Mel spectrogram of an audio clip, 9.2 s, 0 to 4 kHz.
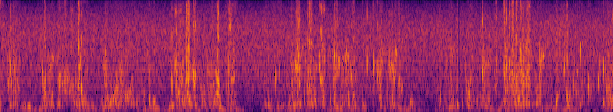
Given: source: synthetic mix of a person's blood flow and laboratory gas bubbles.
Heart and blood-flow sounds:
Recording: Doppler ultrasound of blood flow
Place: precordium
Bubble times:
0.00-0.32 s: bubbles
0.59-1.33 s: bubbles
1.50-2.37 s: bubbles
2.53-3.56 s: bubbles
3.93-4.22 s: bubbles
4.27-5.37 s: bubbles
5.43-6.04 s: bubbles
6.49-7.48 s: bubbles
7.54-8.19 s: bubbles
8.23-8.88 s: bubbles
8.93-9.21 s: bubbles
From the record:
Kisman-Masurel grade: 444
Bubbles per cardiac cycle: continuous sound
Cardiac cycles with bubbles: 100%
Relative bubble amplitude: maximal (0.775 to 0.999)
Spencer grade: 4 (maximum detectable bubble signal sounding continuously throughout systole and diastole of every cardiac period, and overriding the amplitude of the normal cardiac signals)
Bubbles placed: anywhere in the cardiac cycle

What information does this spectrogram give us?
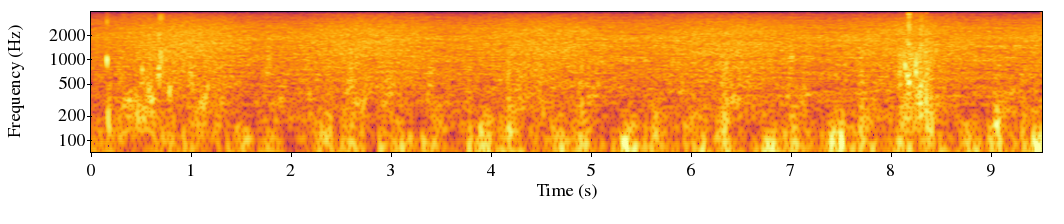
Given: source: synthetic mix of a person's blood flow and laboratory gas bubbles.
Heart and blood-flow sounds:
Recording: Doppler ultrasound of blood flow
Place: precordium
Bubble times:
0.12-0.23 s: bubbles
0.29-0.72 s: bubbles
0.76-0.82 s: bubbles
8.05-8.46 s: bubbles
From the record:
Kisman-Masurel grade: 212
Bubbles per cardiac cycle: several, 3 to 8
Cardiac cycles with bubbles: 1 to 10%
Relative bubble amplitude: moderate (0.250 to 0.450)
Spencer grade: 1 (occasional bubble signal discernible with the cardiac motion signal, with majority of cardiac periods free of bubbles)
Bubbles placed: anywhere in the cardiac cycle

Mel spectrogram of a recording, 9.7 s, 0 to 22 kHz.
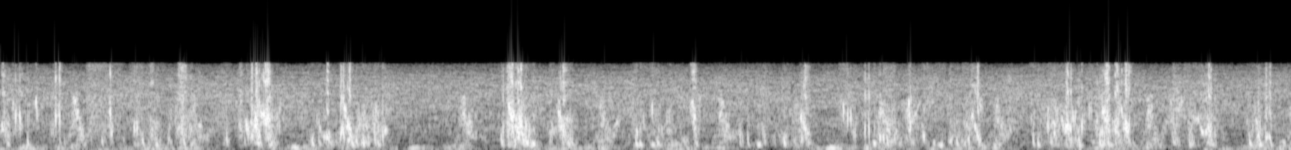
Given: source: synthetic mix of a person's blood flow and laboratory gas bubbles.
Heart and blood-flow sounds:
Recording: Doppler ultrasound of blood flow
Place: precordium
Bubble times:
0.00-0.33 s: bubbles
0.36-0.52 s: bubbles
0.64-0.92 s: bubbles
0.96-1.46 s: bubbles
1.65-2.13 s: bubbles
2.29-2.93 s: bubbles
3.73-4.34 s: bubbles
4.73-5.27 s: bubbles
5.50-6.13 s: bubbles
6.29-7.41 s: bubbles
7.70-8.53 s: bubbles
8.75-9.15 s: bubbles
9.33-9.67 s: bubbles
From the record:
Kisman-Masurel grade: 444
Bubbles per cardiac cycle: continuous sound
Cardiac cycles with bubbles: 100%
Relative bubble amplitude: maximal (0.775 to 0.999)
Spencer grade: 4 (maximum detectable bubble signal sounding continuously throughout systole and diastole of every cardiac period, and overriding the amplitude of the normal cardiac signals)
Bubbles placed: only in the low amplitude regions of the cardiac cycle

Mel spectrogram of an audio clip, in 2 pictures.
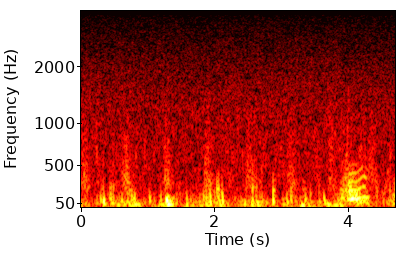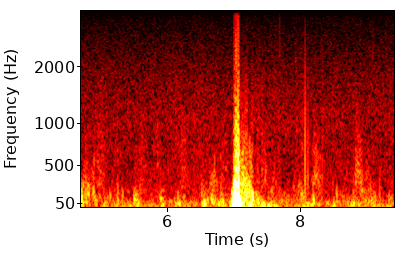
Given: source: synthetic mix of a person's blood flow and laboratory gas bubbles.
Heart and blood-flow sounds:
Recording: Doppler ultrasound of blood flow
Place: subclavian vein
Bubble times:
no bubbles
From the record:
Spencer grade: 0 (complete lack of bubble signals)

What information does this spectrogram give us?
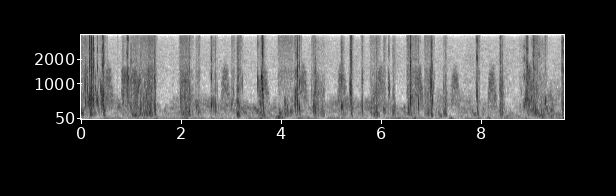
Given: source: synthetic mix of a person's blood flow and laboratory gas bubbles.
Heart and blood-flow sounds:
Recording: Doppler ultrasound of blood flow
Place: subclavian vein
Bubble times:
0.00-0.52 s: bubbles
0.79-1.52 s: bubbles
1.96-2.38 s: bubbles
2.56-2.73 s: bubbles
2.99-3.24 s: bubbles
3.52-3.71 s: bubbles
3.92-4.40 s: bubbles
4.59-4.88 s: bubbles
5.16-5.27 s: bubbles
5.35-5.45 s: bubbles
5.58-5.67 s: bubbles
5.76-5.98 s: bubbles
6.02-6.10 s: bubbles
6.12-6.18 s: bubbles
6.21-6.29 s: bubbles
6.50-6.81 s: bubbles
6.85-7.06 s: bubbles
7.22-7.33 s: bubbles
7.88-7.97 s: bubbles
8.35-8.48 s: bubbles
8.76-9.33 s: bubbles
9.58-9.67 s: bubbles
From the record:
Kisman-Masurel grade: 343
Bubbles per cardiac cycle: rolling drumbeat, 9 or more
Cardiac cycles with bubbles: 100%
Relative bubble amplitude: loud (0.450 to 0.775)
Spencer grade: 3 (all of the cardiac periods contain showers or single bubble signals, but not dominating or overriding the cardiac motion signals)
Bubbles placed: anywhere in the cardiac cycle

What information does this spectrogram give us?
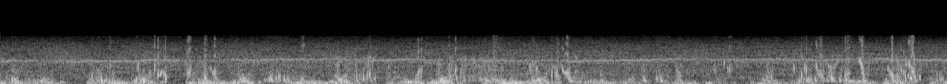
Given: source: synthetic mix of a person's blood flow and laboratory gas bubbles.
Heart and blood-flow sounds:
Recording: Doppler ultrasound of blood flow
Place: precordium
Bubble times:
0.04-0.36 s: bubbles
0.86-1.24 s: bubbles
1.32-1.71 s: bubbles
1.84-1.97 s: bubbles
2.00-2.23 s: bubbles
2.61-3.07 s: bubbles
3.33-3.81 s: bubbles
4.13-4.25 s: bubbles
4.44-5.04 s: bubbles
5.09-5.21 s: bubbles
5.28-5.79 s: bubbles
5.99-6.08 s: bubbles
6.31-6.50 s: bubbles
6.53-6.70 s: bubbles
6.75-6.84 s: bubbles
7.12-7.19 s: bubbles
7.22-7.34 s: bubbles
7.59-7.77 s: bubbles
7.92-8.71 s: bubbles
8.83-9.24 s: bubbles
9.34-9.48 s: bubbles
From the record:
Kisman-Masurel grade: 242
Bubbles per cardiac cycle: several, 3 to 8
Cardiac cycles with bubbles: 100%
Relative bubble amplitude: moderate (0.250 to 0.450)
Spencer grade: 3 (all of the cardiac periods contain showers or single bubble signals, but not dominating or overriding the cardiac motion signals)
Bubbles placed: anywhere in the cardiac cycle

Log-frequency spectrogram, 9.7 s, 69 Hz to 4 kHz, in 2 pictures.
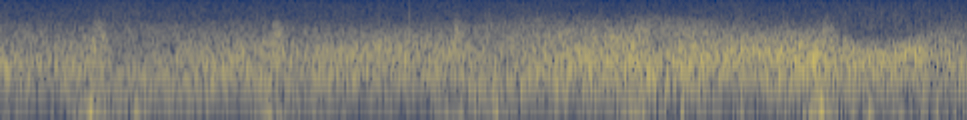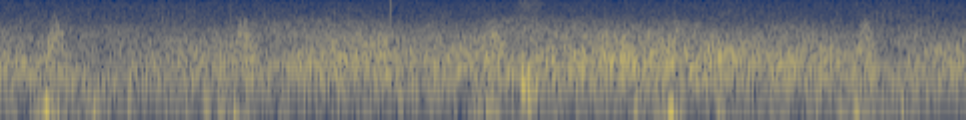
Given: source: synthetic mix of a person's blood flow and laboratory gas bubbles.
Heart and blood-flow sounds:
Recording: Doppler ultrasound of blood flow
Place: subclavian vein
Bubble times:
7.42-7.55 s: bubbles
From the record:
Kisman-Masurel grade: 113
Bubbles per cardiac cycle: 1 to 2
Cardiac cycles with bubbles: 1 to 10%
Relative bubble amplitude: loud (0.450 to 0.775)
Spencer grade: 1 (occasional bubble signal discernible with the cardiac motion signal, with majority of cardiac periods free of bubbles)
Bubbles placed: anywhere in the cardiac cycle

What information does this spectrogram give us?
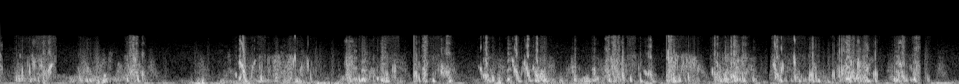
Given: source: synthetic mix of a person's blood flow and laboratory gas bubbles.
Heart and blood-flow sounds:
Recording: Doppler ultrasound of blood flow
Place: subclavian vein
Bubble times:
0.00-0.03 s: bubbles
0.14-0.57 s: bubbles
0.77-1.02 s: bubbles
1.23-1.48 s: bubbles
2.32-3.15 s: bubbles
3.43-4.07 s: bubbles
4.14-4.58 s: bubbles
4.76-5.52 s: bubbles
5.70-5.81 s: bubbles
5.91-6.00 s: bubbles
6.04-6.57 s: bubbles
6.67-7.03 s: bubbles
7.09-7.59 s: bubbles
7.70-8.24 s: bubbles
8.29-8.81 s: bubbles
8.88-9.21 s: bubbles
9.26-9.32 s: bubbles
From the record:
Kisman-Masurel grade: 333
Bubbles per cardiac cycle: rolling drumbeat, 9 or more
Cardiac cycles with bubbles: 50 to 99%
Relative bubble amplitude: loud (0.450 to 0.775)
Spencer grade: 3 (all of the cardiac periods contain showers or single bubble signals, but not dominating or overriding the cardiac motion signals)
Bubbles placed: anywhere in the cardiac cycle

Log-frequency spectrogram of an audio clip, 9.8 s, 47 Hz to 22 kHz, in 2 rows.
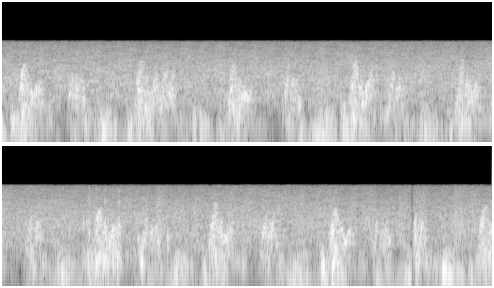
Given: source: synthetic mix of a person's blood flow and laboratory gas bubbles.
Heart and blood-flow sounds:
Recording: Doppler ultrasound of blood flow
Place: precordium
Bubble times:
5.69-6.21 s: bubbles
6.23-6.38 s: bubbles
6.54-6.59 s: bubbles
From the record:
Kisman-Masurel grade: 212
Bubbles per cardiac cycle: several, 3 to 8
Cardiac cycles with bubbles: 1 to 10%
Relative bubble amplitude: moderate (0.250 to 0.450)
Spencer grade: 1 (occasional bubble signal discernible with the cardiac motion signal, with majority of cardiac periods free of bubbles)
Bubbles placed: anywhere in the cardiac cycle

